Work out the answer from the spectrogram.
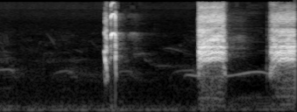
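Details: Male black francolin giving its breeding call: a short grating note, then two loud harsh rasping bursts about a third of a second apart, in otherwise quiet surroundings.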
